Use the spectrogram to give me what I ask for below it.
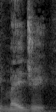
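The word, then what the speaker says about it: maegi: I will pronounce it same title as you know the three wise Kings so yeah there seems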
